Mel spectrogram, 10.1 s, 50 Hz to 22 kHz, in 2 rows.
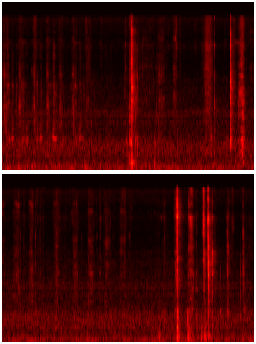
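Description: Steel open-end spanners clicking against each other and the spindle as a small faceplate is tightened onto the spindle of a Proxxon DB 250 mini lathe: about half a dozen scattered sharp metallic clicks, in pairs and threes, over a faint low hum.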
